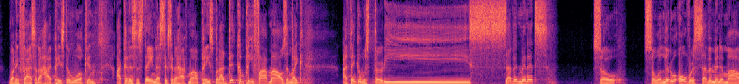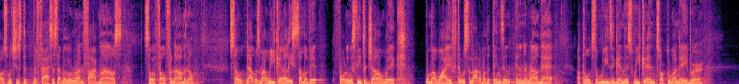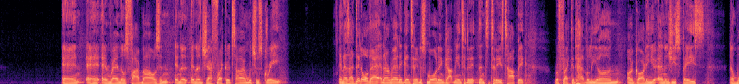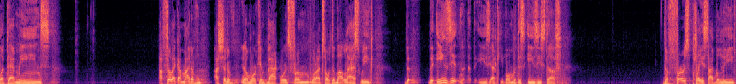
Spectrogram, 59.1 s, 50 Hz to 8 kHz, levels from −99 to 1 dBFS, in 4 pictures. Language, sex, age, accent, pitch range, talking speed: English, male, 30-49, American, 105-125 Hz, 185 wpm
